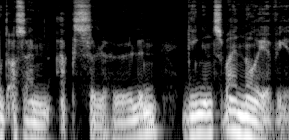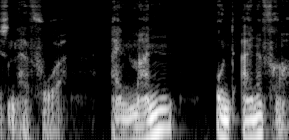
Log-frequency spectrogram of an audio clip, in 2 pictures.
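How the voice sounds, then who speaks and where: This man has a very deep, low pitch with very wide swings and vocal fry, talking at a very slow pace. The recording is very clean against a silent background. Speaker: audiobook narrator. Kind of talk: dramatic narration of Norse myths, read aloud as an audiobook. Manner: measured storytelling pace, hushed and ominous, with a mythic tone and emphatic pauses.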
